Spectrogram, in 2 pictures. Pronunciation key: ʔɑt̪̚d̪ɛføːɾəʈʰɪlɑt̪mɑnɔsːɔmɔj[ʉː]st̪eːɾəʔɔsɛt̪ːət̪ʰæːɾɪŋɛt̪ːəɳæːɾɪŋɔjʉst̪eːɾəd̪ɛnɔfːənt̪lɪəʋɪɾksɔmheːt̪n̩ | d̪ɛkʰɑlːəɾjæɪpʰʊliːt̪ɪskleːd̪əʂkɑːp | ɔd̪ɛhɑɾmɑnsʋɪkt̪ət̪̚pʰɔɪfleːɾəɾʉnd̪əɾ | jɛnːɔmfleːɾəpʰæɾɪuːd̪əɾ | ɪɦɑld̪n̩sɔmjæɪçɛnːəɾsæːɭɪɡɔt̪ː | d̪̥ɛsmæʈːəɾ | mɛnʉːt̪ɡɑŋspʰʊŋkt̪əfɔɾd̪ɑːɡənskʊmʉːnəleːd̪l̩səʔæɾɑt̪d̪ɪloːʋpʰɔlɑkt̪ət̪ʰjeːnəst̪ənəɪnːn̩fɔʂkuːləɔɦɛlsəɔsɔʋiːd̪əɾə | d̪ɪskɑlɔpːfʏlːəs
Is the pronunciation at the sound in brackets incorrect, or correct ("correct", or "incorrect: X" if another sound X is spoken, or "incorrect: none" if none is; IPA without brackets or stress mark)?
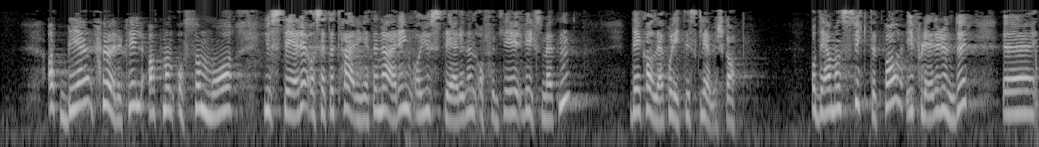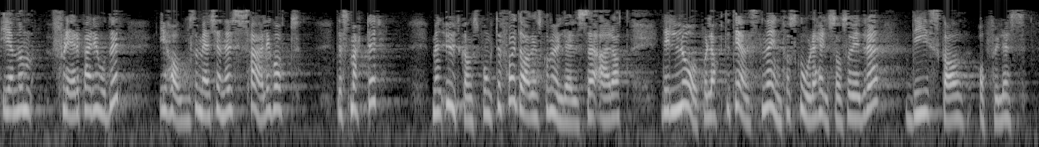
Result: incorrect: ʉ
